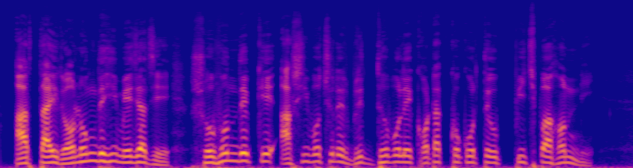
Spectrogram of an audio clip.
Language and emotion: Bengali, neutral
